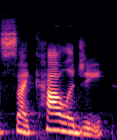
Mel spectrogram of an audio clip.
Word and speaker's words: psychology: F like in laugh when a word starts with PS the p is silent like in Psychology notice the CH uses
